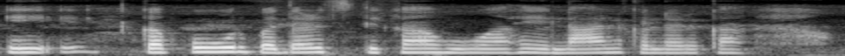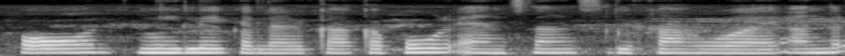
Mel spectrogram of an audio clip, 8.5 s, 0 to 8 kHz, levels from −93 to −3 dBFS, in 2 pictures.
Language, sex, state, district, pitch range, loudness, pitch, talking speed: Hindi, female, Rajasthan, Bikaner, 195-210 Hz, -20 LUFS, 200 Hz, 155 wpm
